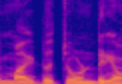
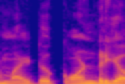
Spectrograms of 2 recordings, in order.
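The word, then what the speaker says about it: mitochondria: माइटो, भाई माइटोचोंड्रिया मत बोले यार, माइटोकॉन्ड्रिया होता है।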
